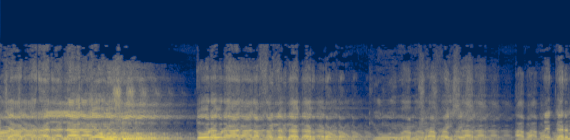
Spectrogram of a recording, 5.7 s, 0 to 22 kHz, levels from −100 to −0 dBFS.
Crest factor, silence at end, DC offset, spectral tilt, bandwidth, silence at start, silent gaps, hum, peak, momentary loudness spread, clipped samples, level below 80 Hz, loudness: 18 dB; 0 s; under 0.1%; -3 dB/octave; 15 kHz; 0 s; none; none; -4 dBFS; 16 LU; under 0.1%; -62 dBFS; -21 LUFS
